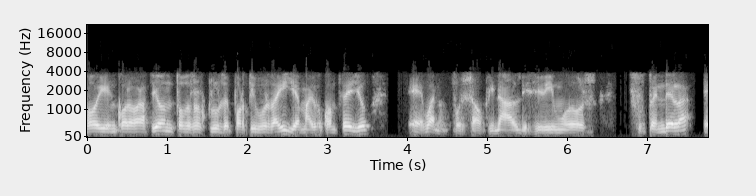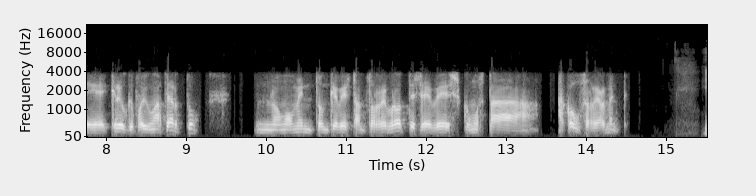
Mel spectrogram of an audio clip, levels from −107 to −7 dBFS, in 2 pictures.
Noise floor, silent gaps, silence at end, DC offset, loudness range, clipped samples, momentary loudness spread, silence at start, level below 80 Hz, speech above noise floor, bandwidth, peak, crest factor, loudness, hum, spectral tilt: -57 dBFS; 14.70-14.82 s; 0 s; under 0.1%; 2 LU; under 0.1%; 10 LU; 0 s; -66 dBFS; 36 dB; 4.2 kHz; -2 dBFS; 18 dB; -21 LUFS; none; -2 dB/octave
